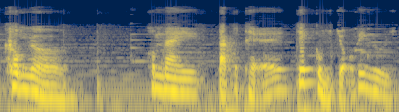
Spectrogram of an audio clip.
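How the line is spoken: Soft. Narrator (Vietnamese): Lục Tuyết Kỳ khẽ nói

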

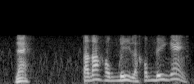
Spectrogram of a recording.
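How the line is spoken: Loud shout. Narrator (Vietnamese): Chu Bá Thông dung quyền quát to

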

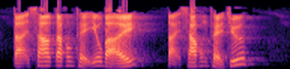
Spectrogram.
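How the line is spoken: Raised voice. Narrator (Vietnamese): Cung Nam Yến cao giọng

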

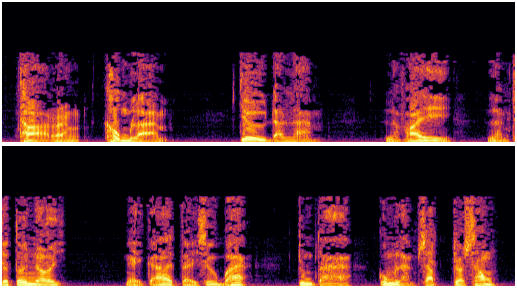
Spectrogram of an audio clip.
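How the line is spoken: Hoarse voice. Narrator (Vietnamese): Lại một người nữa cất giọng khàn khàn

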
